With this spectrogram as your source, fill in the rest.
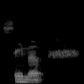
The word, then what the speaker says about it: Simu: yeah, Is it's that, just how it's spelled. It's Simu.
